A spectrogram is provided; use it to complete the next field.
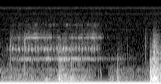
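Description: A bell rings in one steady, sustained burst of about a second, a faint bright metallic tone with no talking, followed shortly by a brief low knock.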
